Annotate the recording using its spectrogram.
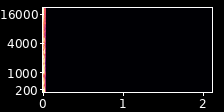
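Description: Complete digital silence: the sound track drops out entirely, cut off abruptly at the start.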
